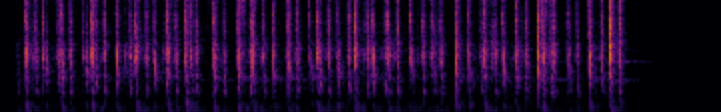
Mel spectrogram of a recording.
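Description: Rapid computer-keyboard typing, a dense run of clicky keystrokes that stops abruptly about three-quarters of a second before the end. It is a typing sound effect laid over a title card as its text appears.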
